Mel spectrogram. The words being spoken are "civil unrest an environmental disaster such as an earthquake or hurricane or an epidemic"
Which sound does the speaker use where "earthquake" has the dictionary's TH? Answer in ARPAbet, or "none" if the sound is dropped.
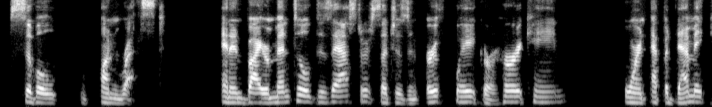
TH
